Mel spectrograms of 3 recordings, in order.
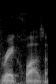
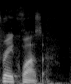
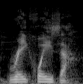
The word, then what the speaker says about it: Rayquaza: By the way, it is pronounced Rayquaza. I don't care what anybody says. I don't even care what Pokemon says. It's Rayquaza. It's not Rayquaza.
